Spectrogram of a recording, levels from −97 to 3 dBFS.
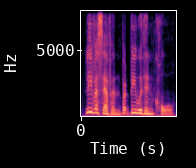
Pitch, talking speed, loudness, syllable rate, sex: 220 Hz, 220 wpm, -17 LUFS, 5.8 syllables/s, female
